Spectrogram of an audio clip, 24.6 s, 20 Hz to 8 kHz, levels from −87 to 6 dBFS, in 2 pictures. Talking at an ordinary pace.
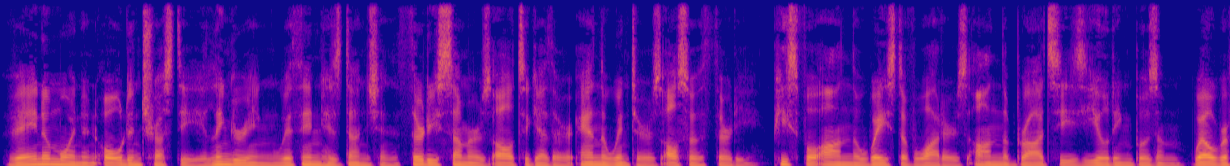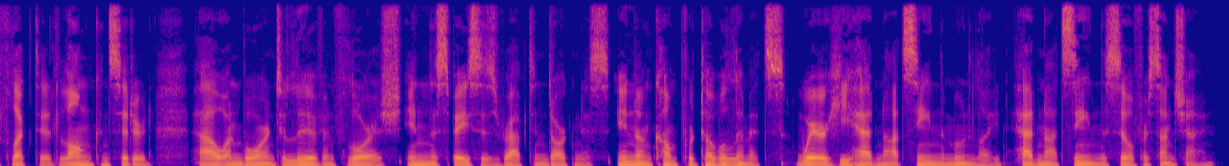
Yes: average, 145 wpm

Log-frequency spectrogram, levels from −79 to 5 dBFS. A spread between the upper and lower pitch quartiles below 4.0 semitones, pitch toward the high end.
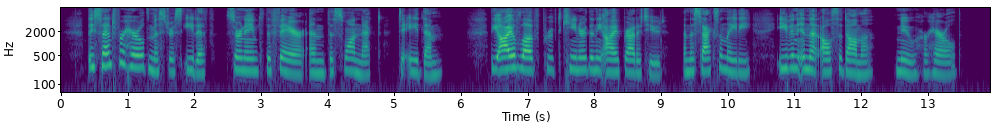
Yes: average, 3.3 semitones; high, 205 Hz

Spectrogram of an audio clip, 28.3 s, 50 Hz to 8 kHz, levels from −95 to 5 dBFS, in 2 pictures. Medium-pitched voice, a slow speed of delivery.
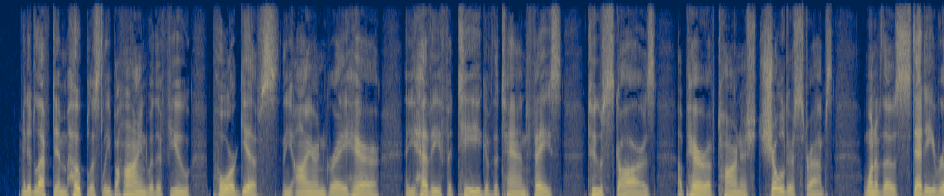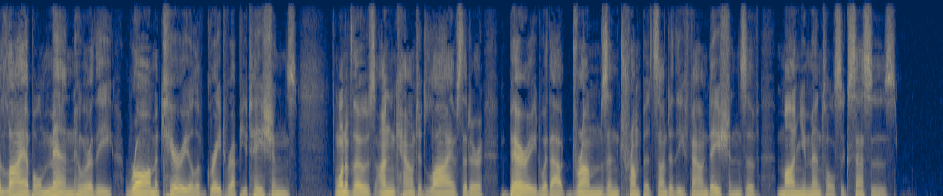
No: low, 115 Hz; slow, 130 wpm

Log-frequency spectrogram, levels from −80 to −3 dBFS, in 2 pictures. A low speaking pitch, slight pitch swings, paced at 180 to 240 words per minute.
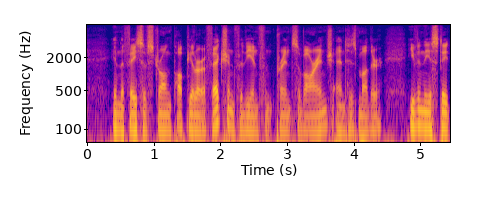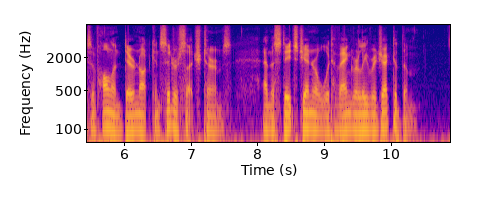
Yes: very low, 95 Hz; narrow, 1.7 semitones; average, 200 wpm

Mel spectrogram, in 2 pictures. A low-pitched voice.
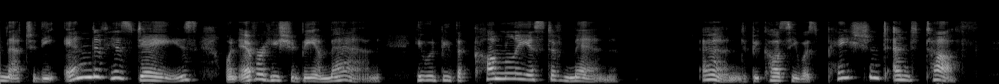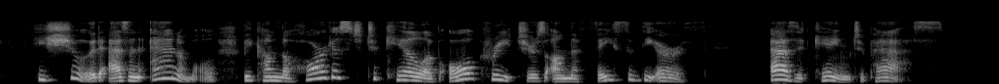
No: high, 195 Hz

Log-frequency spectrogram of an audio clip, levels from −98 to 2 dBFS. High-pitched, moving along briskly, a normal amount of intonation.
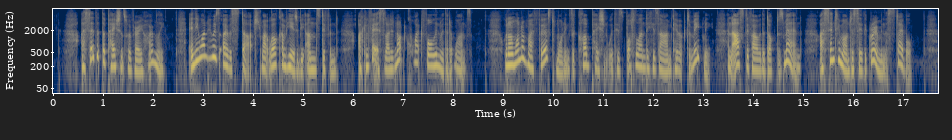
No: high, 195 Hz; fast, 250 wpm; wide, 6.5 semitones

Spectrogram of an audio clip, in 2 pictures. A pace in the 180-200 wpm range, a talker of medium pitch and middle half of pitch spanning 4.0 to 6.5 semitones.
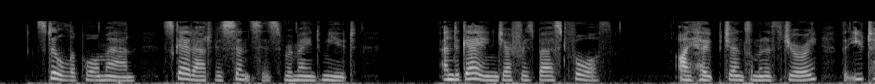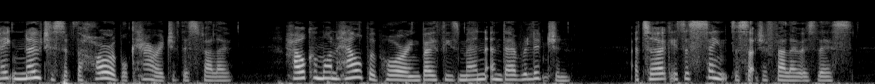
No: average, 190 wpm; high, 210 Hz; average, 4.4 semitones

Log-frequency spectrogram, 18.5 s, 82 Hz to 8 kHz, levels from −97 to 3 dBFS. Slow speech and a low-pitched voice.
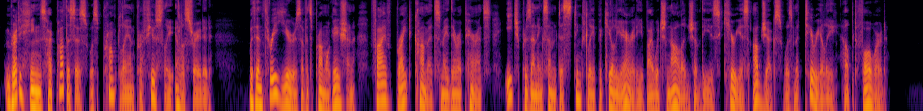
Yes: slow, 115 wpm; very low, 90 Hz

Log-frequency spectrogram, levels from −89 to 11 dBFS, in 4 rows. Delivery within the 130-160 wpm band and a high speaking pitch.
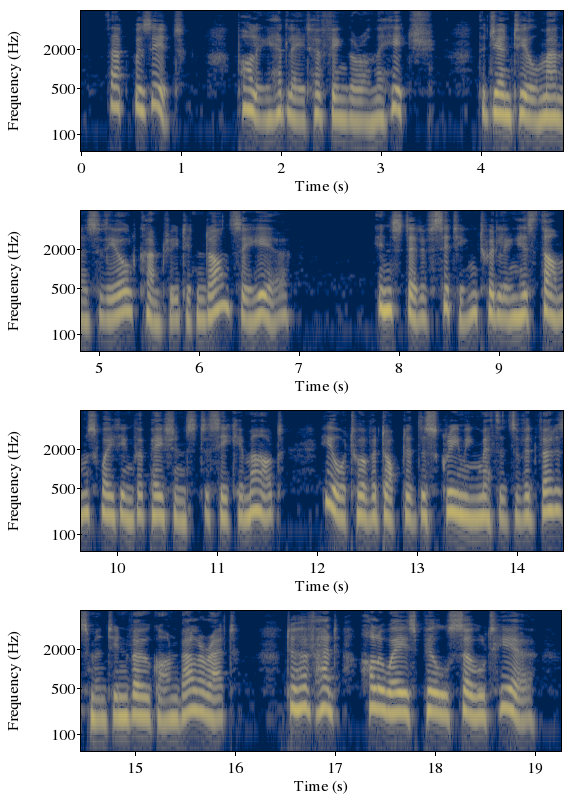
No: average, 175 wpm; high, 195 Hz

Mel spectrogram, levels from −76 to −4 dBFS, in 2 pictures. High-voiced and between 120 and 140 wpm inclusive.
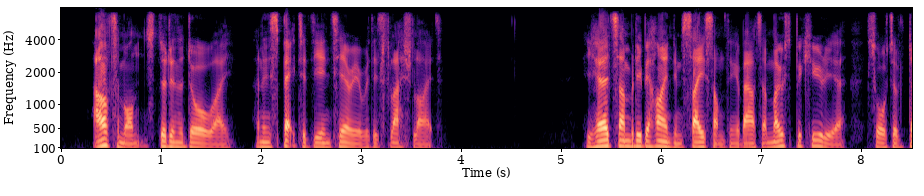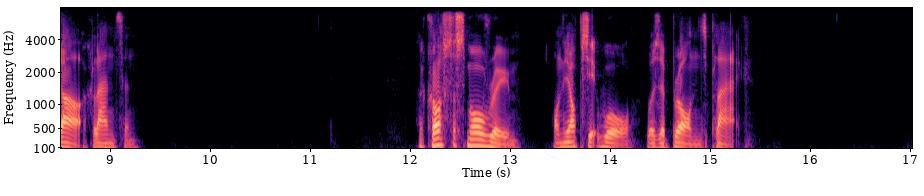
No: very low, 95 Hz; slow, 135 wpm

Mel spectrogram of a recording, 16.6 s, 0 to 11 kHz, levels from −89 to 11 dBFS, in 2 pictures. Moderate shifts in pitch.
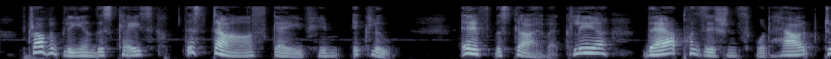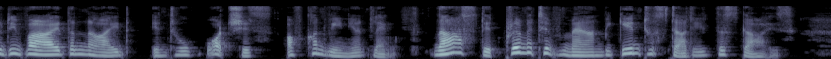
No: wide, 7.0 semitones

